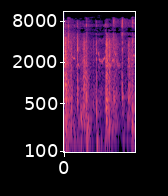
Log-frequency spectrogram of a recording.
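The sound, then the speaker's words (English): A horse's hooves clop in an uneven, steady rhythm, about seven strikes over a second and a half, with a faint whinny-like tone drifting above them. “Mind his horse, Sergeant.”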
